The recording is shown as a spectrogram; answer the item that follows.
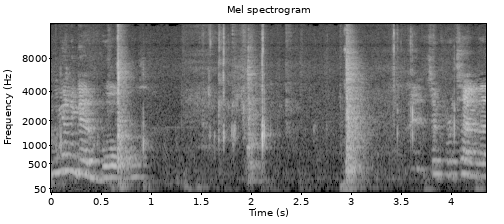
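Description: A child's voice for about the first second, with no clear words, then a quiet room with a few light clicks and knocks, the sharpest about three seconds in.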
